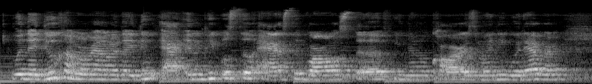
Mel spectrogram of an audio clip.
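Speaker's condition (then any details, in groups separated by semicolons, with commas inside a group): No condition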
